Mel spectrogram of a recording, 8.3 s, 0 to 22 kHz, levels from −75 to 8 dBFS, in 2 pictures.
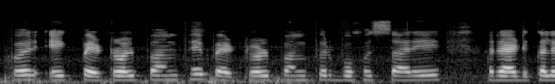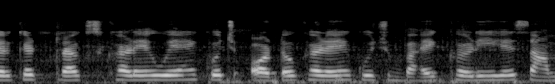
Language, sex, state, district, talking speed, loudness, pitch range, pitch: Hindi, female, Punjab, Kapurthala, 185 wpm, -18 LUFS, 200-220 Hz, 210 Hz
